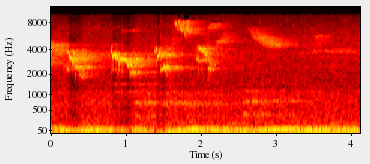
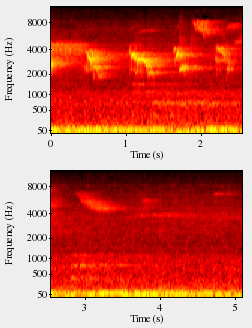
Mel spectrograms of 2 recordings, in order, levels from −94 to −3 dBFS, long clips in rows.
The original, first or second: first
